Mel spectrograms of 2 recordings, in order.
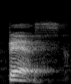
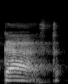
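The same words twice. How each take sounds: First: The final t sound is left off. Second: The final t sound is clearly pronounced. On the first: This is how one ethnic group says it. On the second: This is the standard way to say it.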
